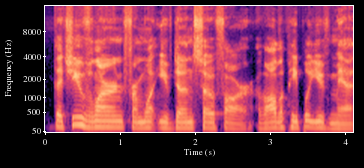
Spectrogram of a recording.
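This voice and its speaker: A man talks at a very fast pace on a very clean recording with a silent background. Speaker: car show host. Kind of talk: casual chat. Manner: loud.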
